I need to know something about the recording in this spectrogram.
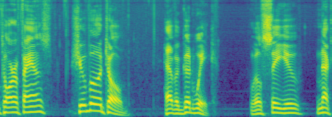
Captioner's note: speaks in foreign language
